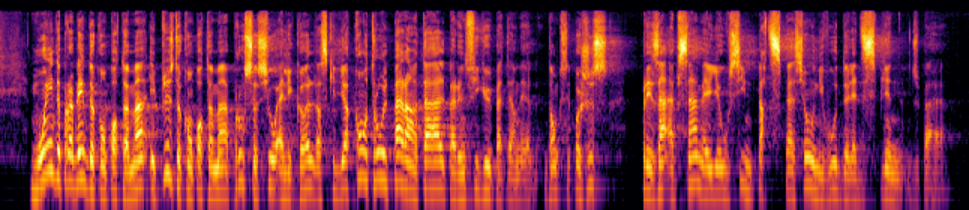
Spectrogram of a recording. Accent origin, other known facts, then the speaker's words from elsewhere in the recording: Quebec, Canada; accent: Quebec; Vous reconnaissez mon accent du Québec.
